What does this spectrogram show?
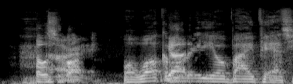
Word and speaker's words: Posavant: couple weeks ago when I played their song Posabands. Did I say that right, guys? Yep, that's right. Posabands.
